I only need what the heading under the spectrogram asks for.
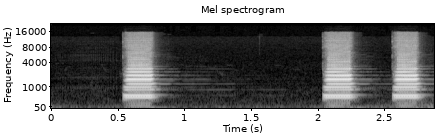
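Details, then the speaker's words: Yamaha Vixion motorcycle with two Denso snail horns newly fitted through a 30 A 12 V relay and fuse: three short, loud, clear blasts with a rich buzzy tone and no crackle or dropout; the horns sound strong and healthy. "Oke, kita klakson lagi. Kayak kereta guys suaranya. Ini buat ngelakson ibu-ibu yang pakai motornya riting kanan beloknya ke kiri."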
